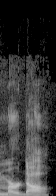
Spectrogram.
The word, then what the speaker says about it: Murdaugh: Do you think they're saying Murdaugh? Murdaugh. No, they're added. Because it's D-A-U-G-H. That's not Murdock.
